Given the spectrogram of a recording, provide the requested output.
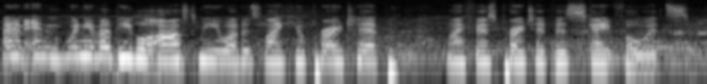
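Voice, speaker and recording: Lively intonation in a New Zealand accent, with noticeable background noise. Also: woman. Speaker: roller derby commentator. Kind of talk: live commentary.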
